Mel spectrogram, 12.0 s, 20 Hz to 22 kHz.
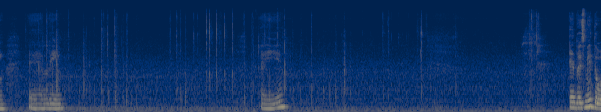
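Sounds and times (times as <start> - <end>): faint keyboard typing: 0.5 - 9.2.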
